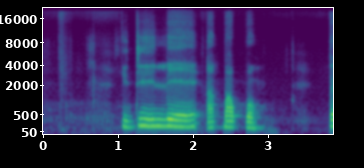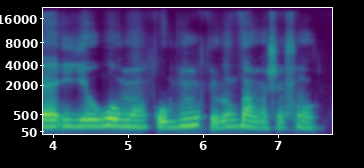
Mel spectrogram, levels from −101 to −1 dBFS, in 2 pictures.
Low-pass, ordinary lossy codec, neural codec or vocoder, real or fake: none; none; autoencoder, 48 kHz, 32 numbers a frame, DAC-VAE, trained on Japanese speech; fake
